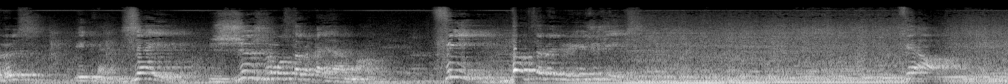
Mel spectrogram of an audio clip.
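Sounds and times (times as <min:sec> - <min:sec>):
loud rumble with hiss: 0:04.8 - 0:10.0.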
